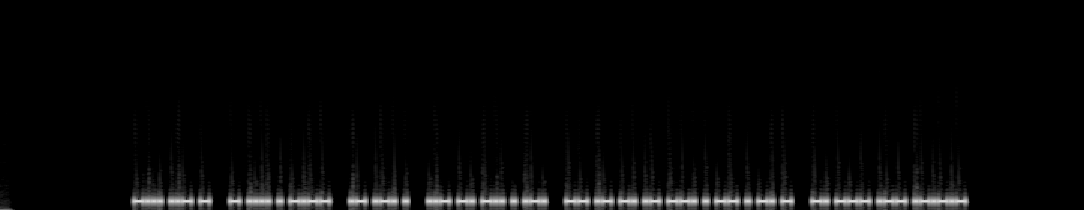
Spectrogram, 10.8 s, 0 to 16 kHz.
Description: Morse code, heard as a keyed tone, about 40 wpm, 700 Hz. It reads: BUT THEY ARE UNDER MANAGEMENT NOW.
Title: Sentences from Top 1000 Words - Review Part 4 - 40wpm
